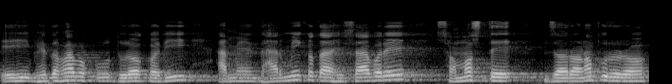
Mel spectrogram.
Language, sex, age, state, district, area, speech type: Odia, male, 45-60, Odisha, Nayagarh, rural, spontaneous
